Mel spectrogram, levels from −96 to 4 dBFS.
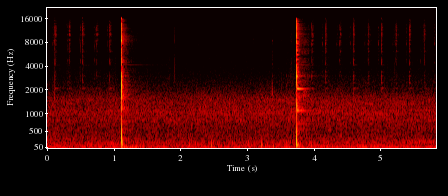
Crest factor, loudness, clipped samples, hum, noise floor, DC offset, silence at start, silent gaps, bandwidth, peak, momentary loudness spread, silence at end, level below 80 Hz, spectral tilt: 38 dB; -33 LUFS; under 0.1%; none; -61 dBFS; under 0.1%; 1.1 s; none; 16 kHz; -6 dBFS; 28 LU; 2 s; -62 dBFS; -2 dB/octave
